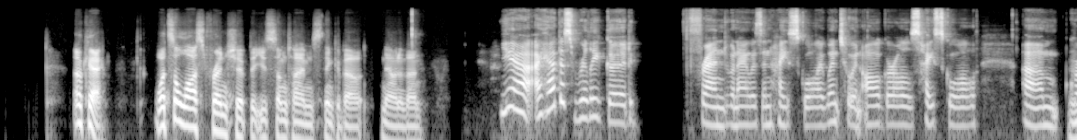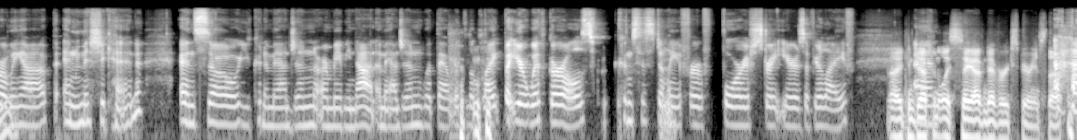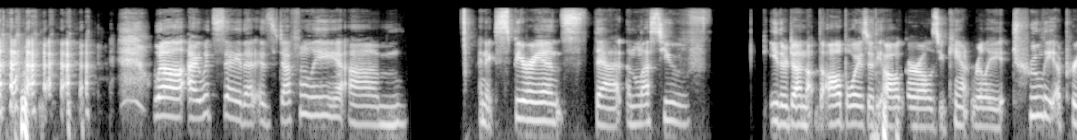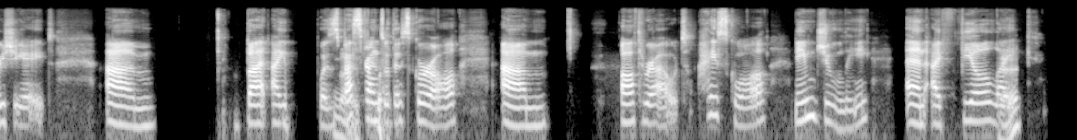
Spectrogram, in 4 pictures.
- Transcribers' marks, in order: tapping; other background noise; laughing while speaking: "in Michigan"; giggle; laugh; chuckle; lip smack; chuckle; scoff
- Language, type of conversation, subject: English, unstructured, What lost friendship do you sometimes think about?
- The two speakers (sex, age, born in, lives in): female, 50-54, United States, United States; male, 20-24, United States, United States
